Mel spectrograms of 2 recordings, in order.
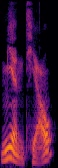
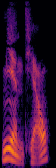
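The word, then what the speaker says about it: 面条: falling and then rising. So 面条, noodles, 面条, or 去年, last year, 去年, 去年, and then 问题, 问题, problem or question.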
